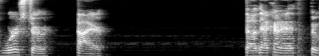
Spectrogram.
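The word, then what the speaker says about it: Worcestershire: of because you would think it uh be pronounced War Chester sh or something like that because of how it's spelled but apparently according to my instructors at Chico State University it's pronounced Worster sh so that kind of threw me off so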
